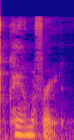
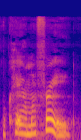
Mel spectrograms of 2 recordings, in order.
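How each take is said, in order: First: Much softer, almost breathed; barely voiced admission to herself; hushed admission. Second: Quiet, gentle self-admission; hushed admission to herself; soft admission. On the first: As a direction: let it fall to a murmur. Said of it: "I'm admitting to myself that I'm afraid". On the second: Retold or imitated. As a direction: say it softly to yourself. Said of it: "I'm sitting there".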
